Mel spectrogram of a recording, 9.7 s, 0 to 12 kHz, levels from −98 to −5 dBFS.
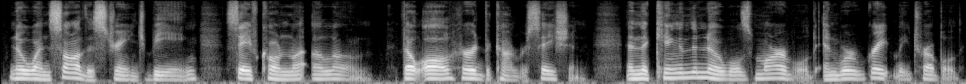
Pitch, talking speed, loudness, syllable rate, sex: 135 Hz, 155 wpm, -20 LUFS, 4.6 syllables/s, female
